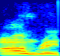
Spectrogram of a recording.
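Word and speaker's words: Henri: Well, Andre, that's the pronunciation of my um my birth name. Um and uh it's my actual birth name is spelled H E N R I. Um the H is silent.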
